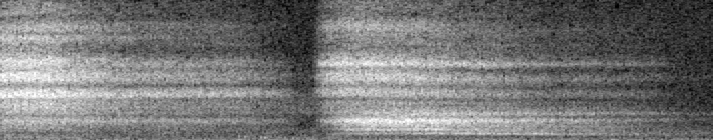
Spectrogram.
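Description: Slow, deep breathing during a home yoga shoulder stretch, a long close airy exhale followed by a fuller, louder breath through the nose, steady and unhurried with no talking.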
